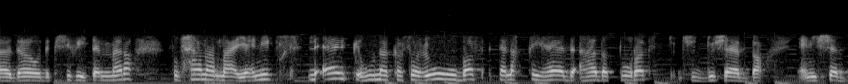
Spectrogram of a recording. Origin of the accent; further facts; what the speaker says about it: Souss-Massa, Morocco; انا مؤخرا كنت في واحد العرس غير في مدينتي هنايا، ولقيت بان دوك الناس من نواحي ديالنا ديال سوس ديال ديك المنطقه،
